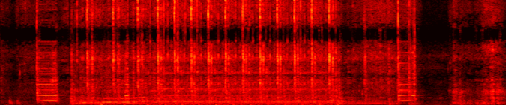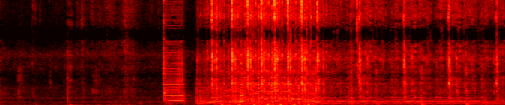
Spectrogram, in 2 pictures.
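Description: A sewing machine stitches quilt binding using a blind hem foot, running in two long steady bursts of rapid rhythmic needle clatter separated by a quieter pause with faint handling sounds.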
